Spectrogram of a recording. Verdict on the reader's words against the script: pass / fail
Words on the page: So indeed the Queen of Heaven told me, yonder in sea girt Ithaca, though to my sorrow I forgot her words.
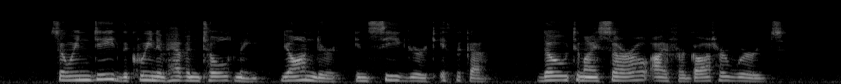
pass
